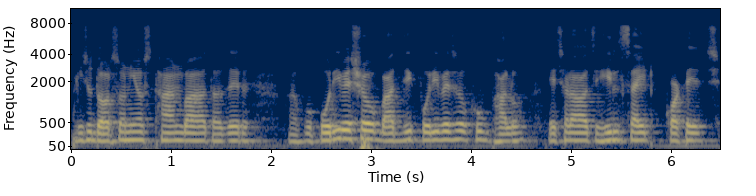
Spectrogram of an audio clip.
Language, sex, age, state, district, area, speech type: Bengali, male, 30-45, West Bengal, Purulia, urban, spontaneous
